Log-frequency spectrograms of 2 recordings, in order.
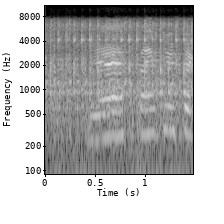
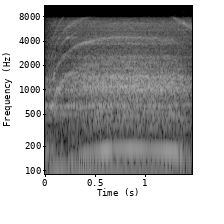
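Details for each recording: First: Janome sewing overlocker with a slipping drive belt, test-run after the belt was tightened and before the remaining screws went back in: fast, even mechanical chatter with no slipping or squeal; the belt drive now runs steadily. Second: Janome sewing overlocker with slipping drive belt: motor whirs freely, pitch rising then falling over two seconds, no stitching sound as the machine isn't driven; slipping belt.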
